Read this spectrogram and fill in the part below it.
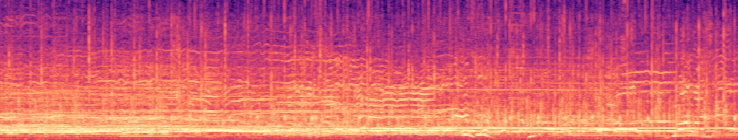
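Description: A church congregation cheers loudly and applauds for Jesus Christ, a dense sustained roar of voices and clapping that fills the space at close range without letup.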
